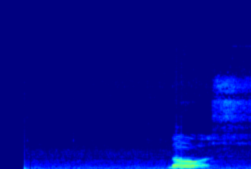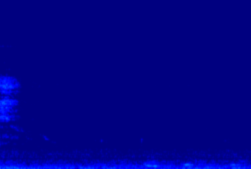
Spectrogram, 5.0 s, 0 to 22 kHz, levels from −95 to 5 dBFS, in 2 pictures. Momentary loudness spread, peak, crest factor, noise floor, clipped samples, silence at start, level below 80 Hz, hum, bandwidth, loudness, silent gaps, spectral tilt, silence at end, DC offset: 21 LU; -30 dBFS; 22 dB; -77 dBFS; under 0.1%; 1.7 s; -84 dBFS; none; 15.5 kHz; -43 LUFS; none; -5 dB/octave; 2.65 s; under 0.1%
